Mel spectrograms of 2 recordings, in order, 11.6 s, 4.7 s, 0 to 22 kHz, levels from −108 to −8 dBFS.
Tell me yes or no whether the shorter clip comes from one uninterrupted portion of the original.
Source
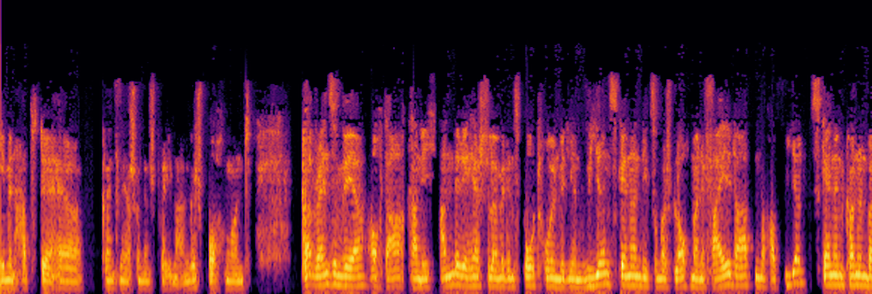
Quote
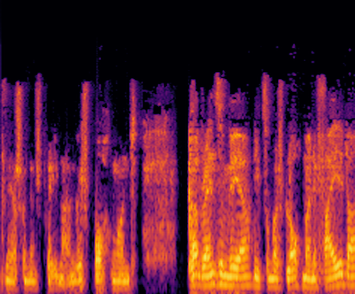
no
